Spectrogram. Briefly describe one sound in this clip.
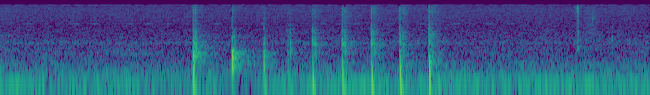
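A plastic pan taps and clicks against a tub.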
